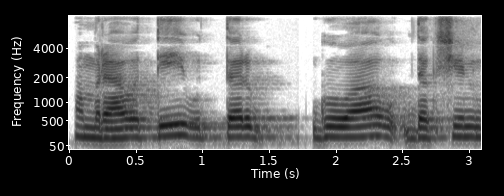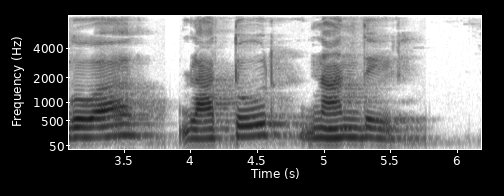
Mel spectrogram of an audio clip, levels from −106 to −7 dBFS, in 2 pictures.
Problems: constant background noise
